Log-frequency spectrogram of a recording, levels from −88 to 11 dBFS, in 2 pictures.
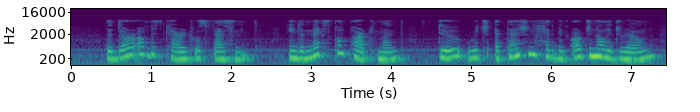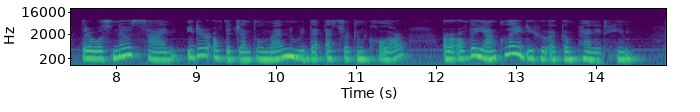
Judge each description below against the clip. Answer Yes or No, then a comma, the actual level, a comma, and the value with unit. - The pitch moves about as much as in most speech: Yes, average, 3.8 semitones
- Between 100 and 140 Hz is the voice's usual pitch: No, high, 205 Hz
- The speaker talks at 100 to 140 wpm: No, average, 155 wpm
